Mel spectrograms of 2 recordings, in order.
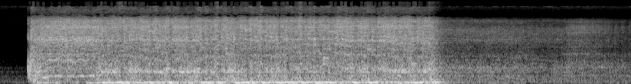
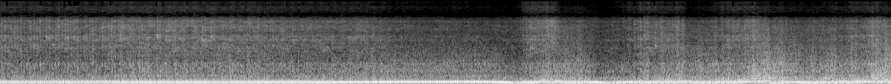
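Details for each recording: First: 1965 Mustang first start after fitting new headers, moving on from the 2bbl: barks to life loud and ragged, roars unevenly about four seconds, then drops off; owner unsure of timing, suspects firing order too. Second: 1965 Mustang V8 with new headers, timing at 12 degrees before, after turning the front idle screw about three quarters of a turn: deep steady idle bobbing gently with throttle blips, smooth and even with no misses; sounds real good.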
